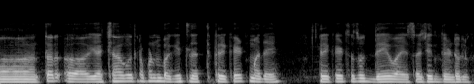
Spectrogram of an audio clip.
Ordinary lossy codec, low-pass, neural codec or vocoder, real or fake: Opus, 24 kbps; 7.2 kHz; none; real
